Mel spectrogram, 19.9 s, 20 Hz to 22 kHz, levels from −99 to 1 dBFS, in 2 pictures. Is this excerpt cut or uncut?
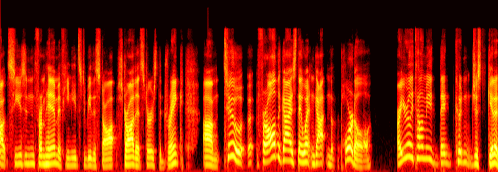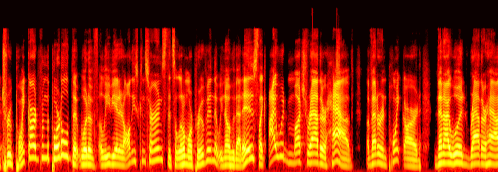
uncut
